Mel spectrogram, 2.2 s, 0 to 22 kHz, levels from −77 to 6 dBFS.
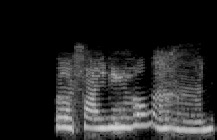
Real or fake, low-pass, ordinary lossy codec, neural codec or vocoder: fake; 7.2 kHz; none; codec, 44.1 kHz, 1.7 kbps, Pupu-Codec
